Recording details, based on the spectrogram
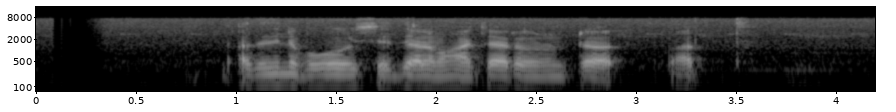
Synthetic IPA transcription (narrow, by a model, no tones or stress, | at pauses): a̰d̪əd̪inəboɦuʋised̪ejaːlɐmaɦaːt͡ʃaːɾəununʈəʋa̰t̪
